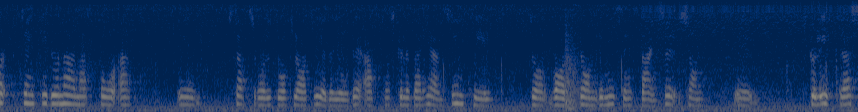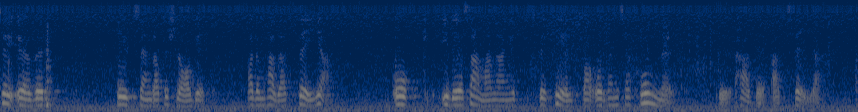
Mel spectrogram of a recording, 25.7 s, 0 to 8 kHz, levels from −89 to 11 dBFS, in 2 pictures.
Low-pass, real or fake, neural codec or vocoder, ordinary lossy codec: 7.2 kHz; real; none; Opus, 16 kbps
